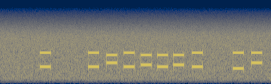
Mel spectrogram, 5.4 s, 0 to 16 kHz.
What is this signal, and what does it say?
DTMF, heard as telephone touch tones, dialled by hand, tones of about 210 ms, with phone line noise. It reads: 6 6068586 3#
